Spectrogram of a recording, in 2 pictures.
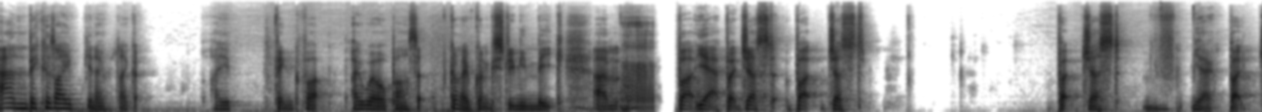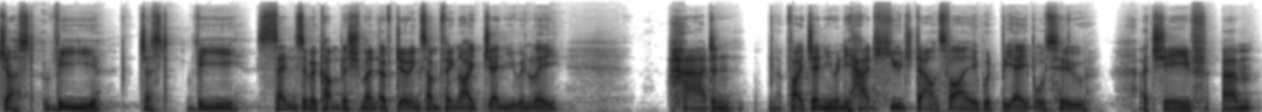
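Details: Adult man who stammers, reporting long drawn-out blocks on his name and difficulty with m and b sounds; stammering (stuttering).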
